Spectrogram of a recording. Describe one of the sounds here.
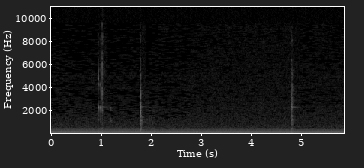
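A tonearm clicks softly as it settles on its rest.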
